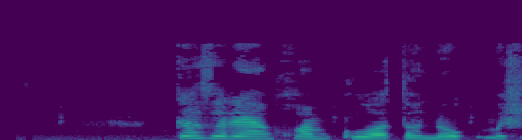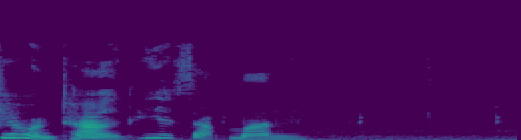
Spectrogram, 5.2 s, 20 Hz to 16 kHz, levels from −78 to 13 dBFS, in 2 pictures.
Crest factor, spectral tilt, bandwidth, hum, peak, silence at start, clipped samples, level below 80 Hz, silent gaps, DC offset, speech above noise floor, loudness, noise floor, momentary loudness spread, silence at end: 20 dB; -4 dB/octave; 11.5 kHz; none; -12 dBFS; 0.9 s; under 0.1%; -76 dBFS; none; under 0.1%; 32 dB; -29 LUFS; -62 dBFS; 12 LU; 1.1 s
